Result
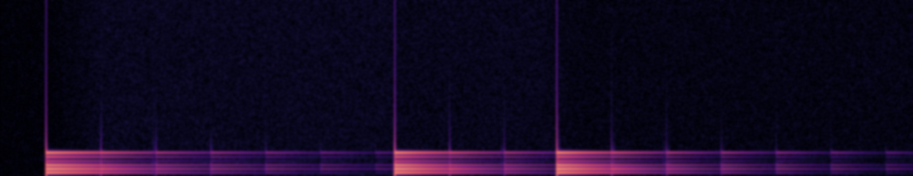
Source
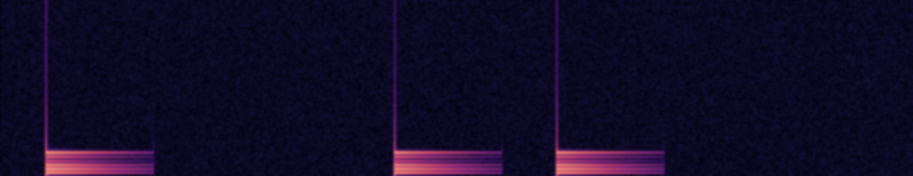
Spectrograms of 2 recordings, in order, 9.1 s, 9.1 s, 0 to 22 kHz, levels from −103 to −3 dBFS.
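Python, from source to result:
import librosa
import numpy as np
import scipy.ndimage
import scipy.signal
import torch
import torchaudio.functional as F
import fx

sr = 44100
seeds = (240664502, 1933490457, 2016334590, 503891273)

p1 = fx.rider(x, sr, range_db=3, speed_s=0.5)
p2 = p1 + fx.echo_thinned(p1, sr, ms=549, feedback_pct=57, hz=380.0, wet_db=-23.5, dry=0)
y = F.gain(torch.from_numpy(p2), -3.0).numpy()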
